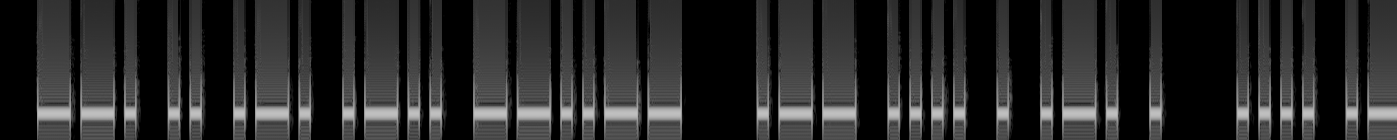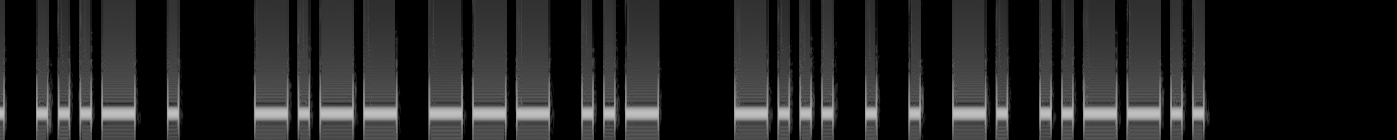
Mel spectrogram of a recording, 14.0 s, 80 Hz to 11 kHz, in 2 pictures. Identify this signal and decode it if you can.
Morse code, heard as a keyed tone, about 22 wpm, 700 Hz. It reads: GIRL, WHERE HAVE YOU BEEN?
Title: Sentences from Top 400 Words 22wpm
